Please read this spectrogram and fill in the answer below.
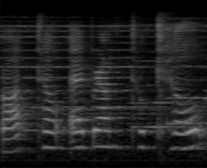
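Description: A girl's voice with a sing-song, gliding delivery, over soft background music.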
